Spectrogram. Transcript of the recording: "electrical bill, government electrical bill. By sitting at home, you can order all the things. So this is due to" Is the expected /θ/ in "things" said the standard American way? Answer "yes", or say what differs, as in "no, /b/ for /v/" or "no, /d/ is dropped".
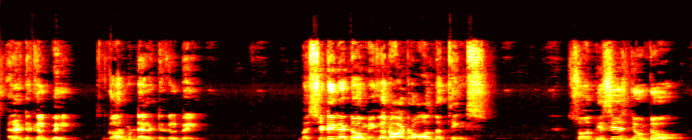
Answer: no, /t/ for /θ/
